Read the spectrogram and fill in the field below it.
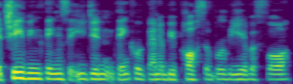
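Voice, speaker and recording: In an Australian accent, a woman speaks. Her pitch is very deep and low. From Australia, Melbourne. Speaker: tech product executive. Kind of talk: interview.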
